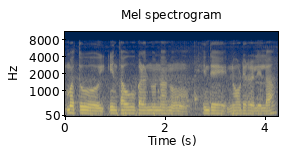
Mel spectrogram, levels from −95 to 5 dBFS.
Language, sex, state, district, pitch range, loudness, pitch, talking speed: Kannada, male, Karnataka, Belgaum, 110-120 Hz, -19 LUFS, 115 Hz, 85 wpm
